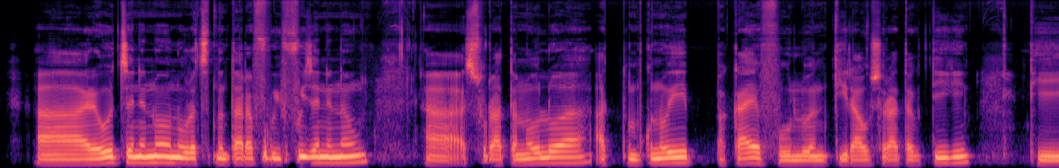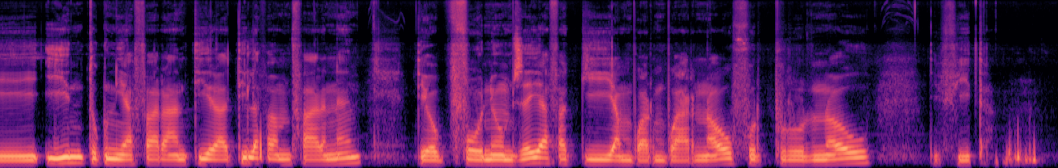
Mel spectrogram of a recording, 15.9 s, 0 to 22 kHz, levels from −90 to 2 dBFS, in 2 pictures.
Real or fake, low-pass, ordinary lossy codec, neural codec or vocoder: real; none; none; none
